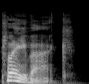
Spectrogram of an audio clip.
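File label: "playback", British English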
